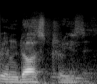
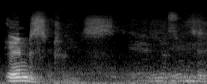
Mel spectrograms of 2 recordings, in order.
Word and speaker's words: industries: pronunciation can go wrong what is the pronunciation of the first word here it's not industries it is industries what is it yeah but a lot of people said industry it is not industry it is industry what is it mainstream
